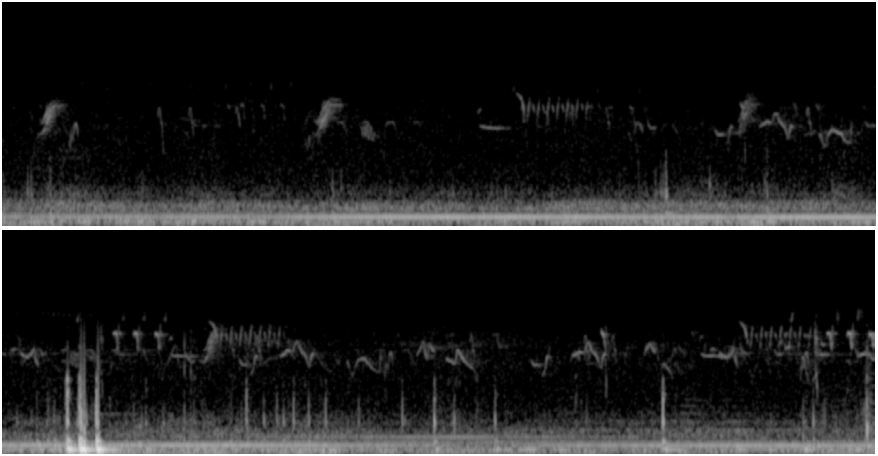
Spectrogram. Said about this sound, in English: Wild birds calling. Another wild bird, another male's coming in. Wild bird singing.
